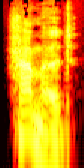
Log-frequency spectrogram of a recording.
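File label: "hammered", British English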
